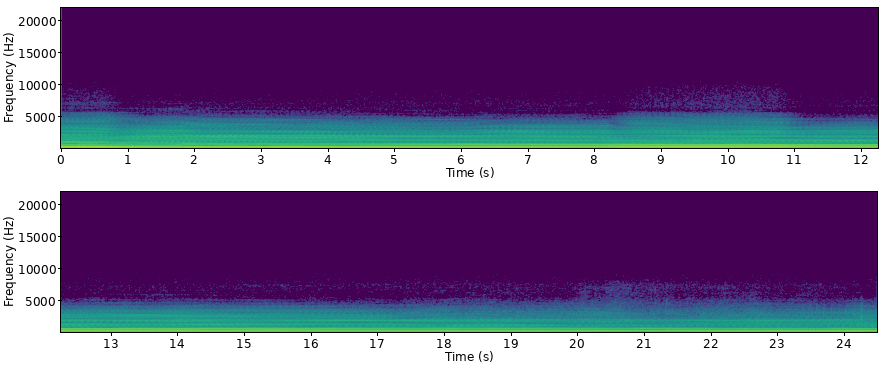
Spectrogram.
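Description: A loud outdoor warning siren wails steadily, its pitch slowly dropping.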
